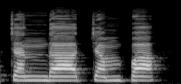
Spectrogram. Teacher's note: जब आप पढ़ोगे ना इसको इसी तरीके से पढ़ना, दाम अनुस्वार की मात्रा दंग ग, तो मिलके बन जाएगा दंग। अनुस्वार की मात्रा इसलिए कहते हैं अपन इसे, इसका उच्चारण नाक से होता है।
